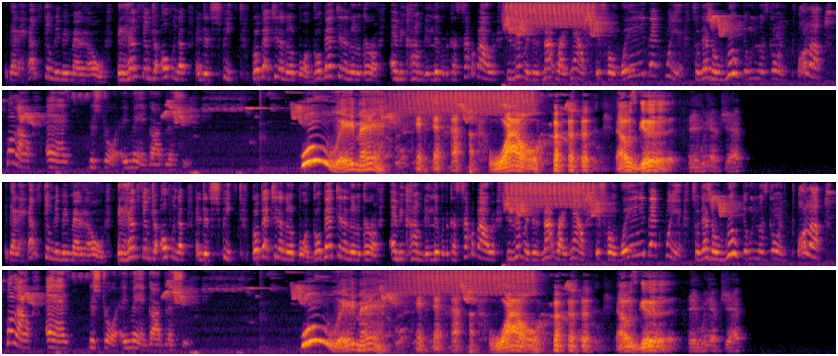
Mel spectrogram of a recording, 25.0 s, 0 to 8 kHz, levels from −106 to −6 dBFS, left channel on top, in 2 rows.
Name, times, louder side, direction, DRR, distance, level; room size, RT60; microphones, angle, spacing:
voice 1, 0.1-12.2 12.6-13.5 13.8-15.3, right 5 dB, 65° right, 0.4 m, -44 dB
sound 1, 7.5-9.2 10.6-11.2 12.3-14.0 14.9-17.4 18.1-20.6 20.9-21.1, left 1 dB, 25° left, 1.5 m, -44 dB
voice 2, 17.0-18.3 18.7-21.3 21.7-22.6, left 4 dB, 65° left, 0.5 m, -32 dB
voice 3, 18.2-19.4 21.1-21.3 22.8-23.6, right 1 dB, 5° right, 1.3 m, -53 dB
3.5 x 2.3 x 2.6 m
head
